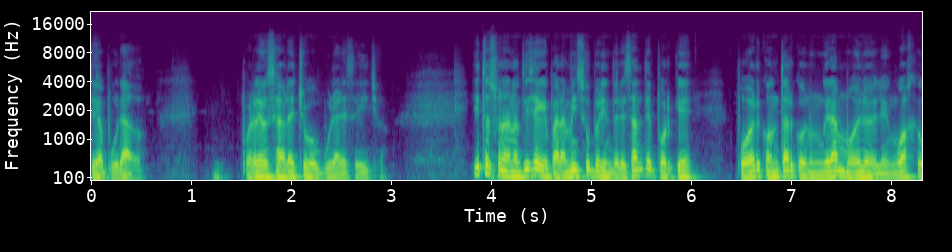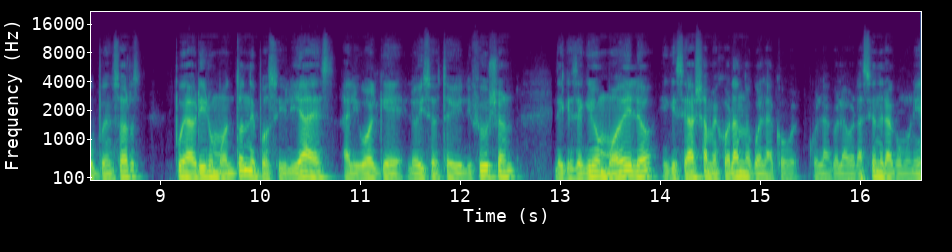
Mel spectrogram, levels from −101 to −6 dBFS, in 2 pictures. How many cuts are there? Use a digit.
1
